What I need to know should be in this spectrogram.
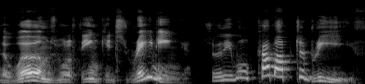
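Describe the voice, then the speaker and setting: On a very clean recording with a silent background, a man performs a put-on character voice. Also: moderate pace. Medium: read story. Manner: knowledgeable, patient.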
